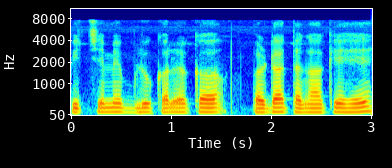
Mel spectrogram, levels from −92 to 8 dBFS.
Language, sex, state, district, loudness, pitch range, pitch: Hindi, male, Arunachal Pradesh, Lower Dibang Valley, -16 LUFS, 120-130 Hz, 130 Hz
